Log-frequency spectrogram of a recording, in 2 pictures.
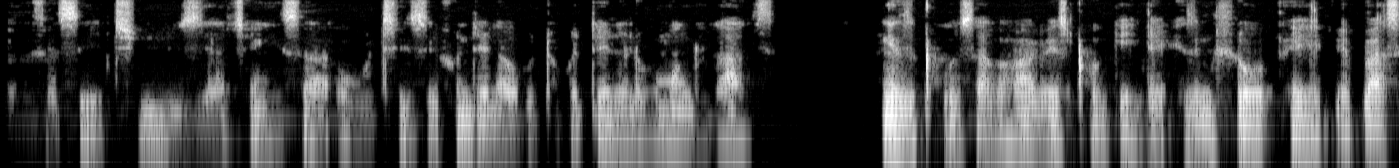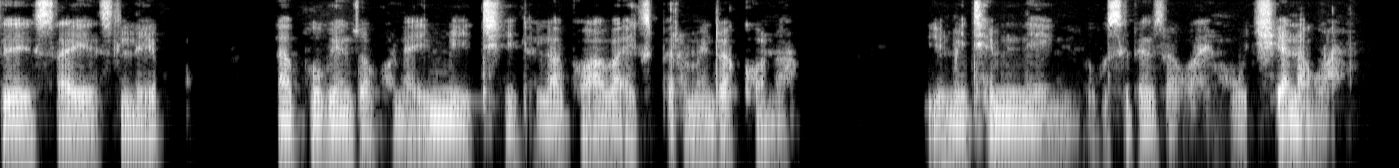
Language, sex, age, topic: North Ndebele, male, 36-49, education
